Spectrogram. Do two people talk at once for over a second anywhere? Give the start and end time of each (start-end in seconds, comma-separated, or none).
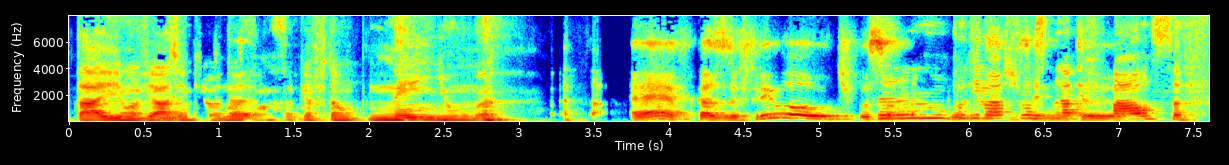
5.4-6.8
